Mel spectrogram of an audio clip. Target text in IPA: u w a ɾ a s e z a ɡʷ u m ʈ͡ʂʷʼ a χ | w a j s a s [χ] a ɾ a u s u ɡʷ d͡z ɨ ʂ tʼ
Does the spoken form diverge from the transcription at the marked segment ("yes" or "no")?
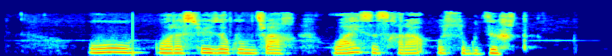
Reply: no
